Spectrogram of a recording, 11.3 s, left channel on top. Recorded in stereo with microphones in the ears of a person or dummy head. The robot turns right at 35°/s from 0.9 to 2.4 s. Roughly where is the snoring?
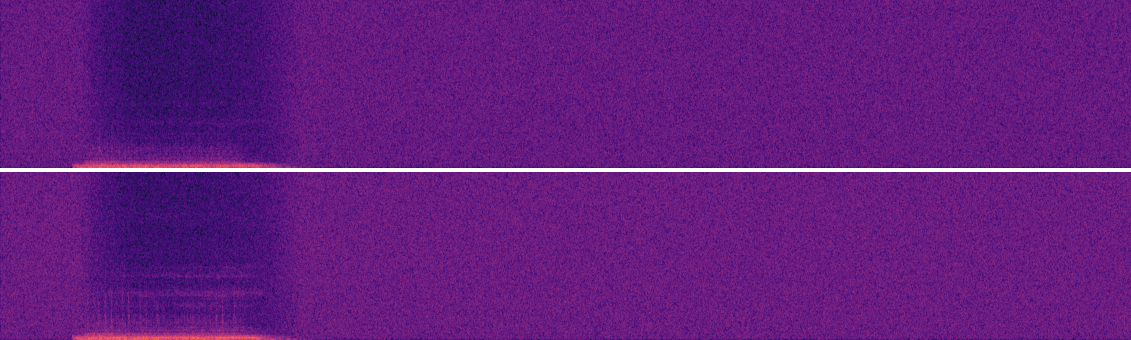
Behind right.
